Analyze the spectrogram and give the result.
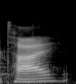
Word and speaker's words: Tai: Poor Ty, but it's spelled T-A-I.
